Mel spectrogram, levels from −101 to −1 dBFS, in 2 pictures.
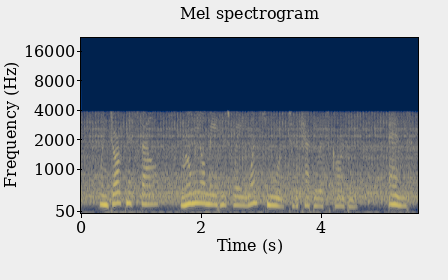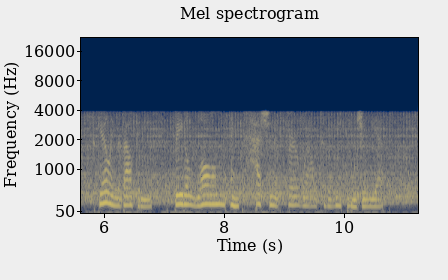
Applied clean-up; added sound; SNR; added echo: none; Mechanisms; 7 dB; none.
